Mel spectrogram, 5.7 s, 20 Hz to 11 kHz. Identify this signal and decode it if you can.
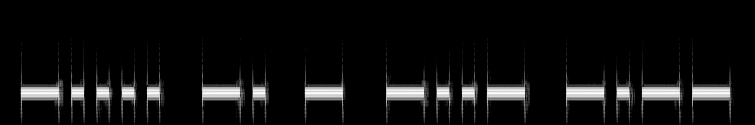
Morse code, heard as a keyed tone, about 13 wpm, 800 Hz. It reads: 6NTXY
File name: LEZIONI / 9 286 12wpm 2305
